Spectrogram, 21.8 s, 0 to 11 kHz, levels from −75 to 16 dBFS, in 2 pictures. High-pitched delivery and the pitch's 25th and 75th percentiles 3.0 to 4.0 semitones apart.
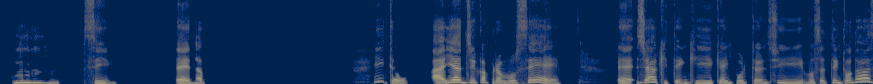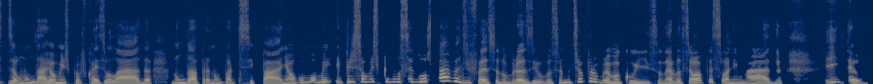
No: high, 215 Hz; average, 4.7 semitones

